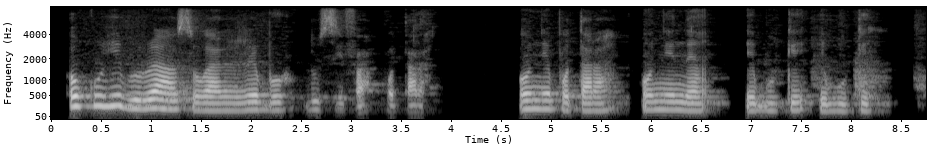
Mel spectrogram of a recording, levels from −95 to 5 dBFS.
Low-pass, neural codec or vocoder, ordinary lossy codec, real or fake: none; none; none; real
